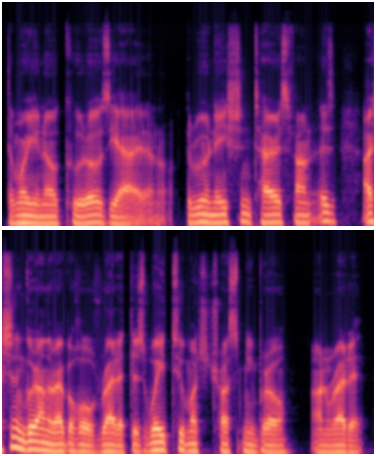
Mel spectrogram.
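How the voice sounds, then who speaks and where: A man's voice: deep voice, steady tone, a little fast, vocal fry, few pauses, no room sound, clean studio sound. A man streaming casual commentary on game lore, thinking aloud in a rambling way and often repeating himself. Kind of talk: casual live reaction commentary.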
